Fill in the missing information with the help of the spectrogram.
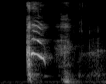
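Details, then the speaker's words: A baby's voluntary fake cough: short, voiced, with a squeaky edge, made on purpose for attention rather than from illness. "no. No. You can't be coughing just for fun."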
